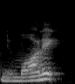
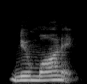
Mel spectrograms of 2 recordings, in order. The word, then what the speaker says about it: mnemonic: a whole set of mnemonic. Okay. M is silent. Mnemonic. Some people pronounce the M, but anyways, here it's mnemonic. The M is silent.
